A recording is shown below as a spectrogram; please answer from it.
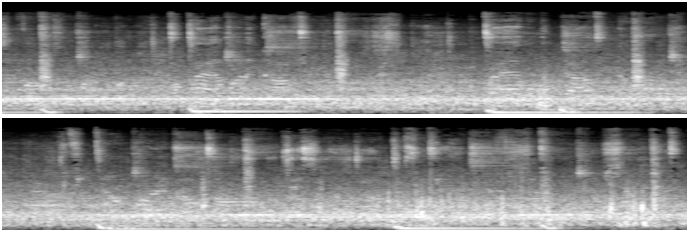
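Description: Rap music with deep, recurring bass notes playing on a car stereo, heard inside the car, over a steady hiss of car-wash water spraying on the body and windshield.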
